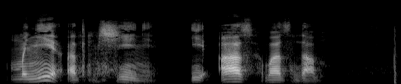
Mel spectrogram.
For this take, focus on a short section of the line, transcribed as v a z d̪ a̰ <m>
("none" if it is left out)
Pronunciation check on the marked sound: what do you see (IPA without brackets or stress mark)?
m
